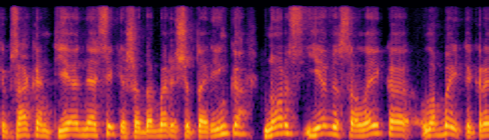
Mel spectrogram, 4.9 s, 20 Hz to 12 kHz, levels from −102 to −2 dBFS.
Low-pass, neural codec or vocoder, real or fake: 9.9 kHz; vocoder, 22.05 kHz, 80 mel bands, WaveNeXt; fake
